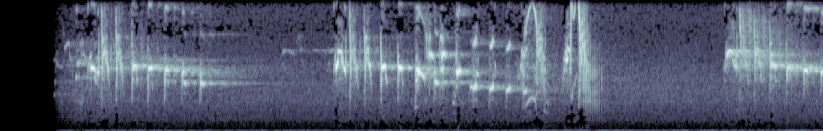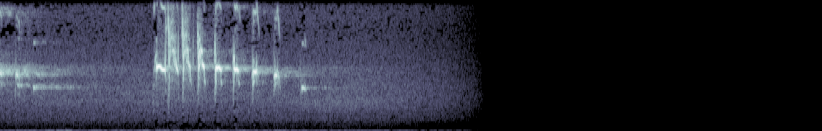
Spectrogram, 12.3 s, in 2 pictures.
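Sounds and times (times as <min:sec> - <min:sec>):
bird twittering: 0:00.4 - 0:04.6, 0:05.4 - 0:08.6.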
